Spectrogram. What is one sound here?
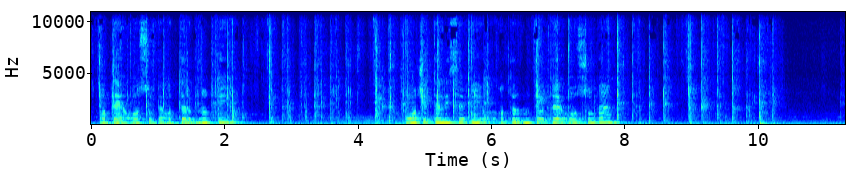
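Cards are shuffled with quick flicking and riffling.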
